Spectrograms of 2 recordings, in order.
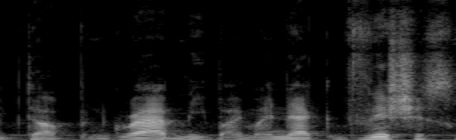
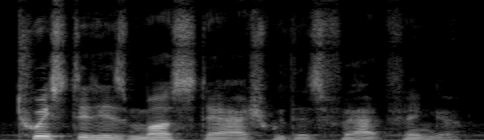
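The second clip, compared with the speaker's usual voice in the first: ordinary delivery, nothing marked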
